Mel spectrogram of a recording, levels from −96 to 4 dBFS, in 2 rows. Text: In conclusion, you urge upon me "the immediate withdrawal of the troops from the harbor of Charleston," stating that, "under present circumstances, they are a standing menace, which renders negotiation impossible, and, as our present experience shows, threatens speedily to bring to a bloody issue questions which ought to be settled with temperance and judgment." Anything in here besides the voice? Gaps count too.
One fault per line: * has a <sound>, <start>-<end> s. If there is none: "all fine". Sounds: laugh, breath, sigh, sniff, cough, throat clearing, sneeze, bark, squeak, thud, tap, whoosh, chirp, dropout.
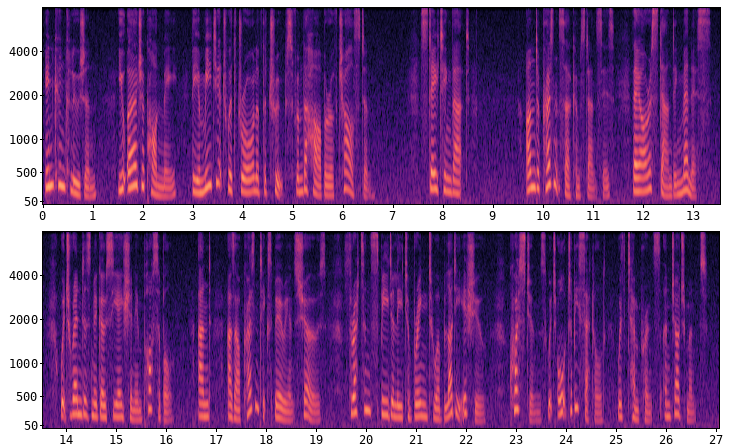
all fine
